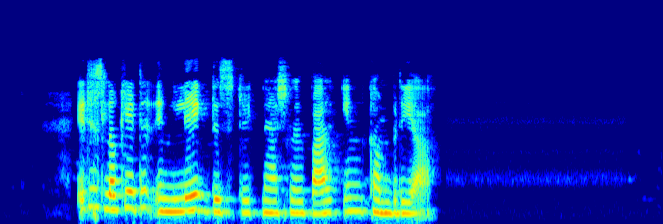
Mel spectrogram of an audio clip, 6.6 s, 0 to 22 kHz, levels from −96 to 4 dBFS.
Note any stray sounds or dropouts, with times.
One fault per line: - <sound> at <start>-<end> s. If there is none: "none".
none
